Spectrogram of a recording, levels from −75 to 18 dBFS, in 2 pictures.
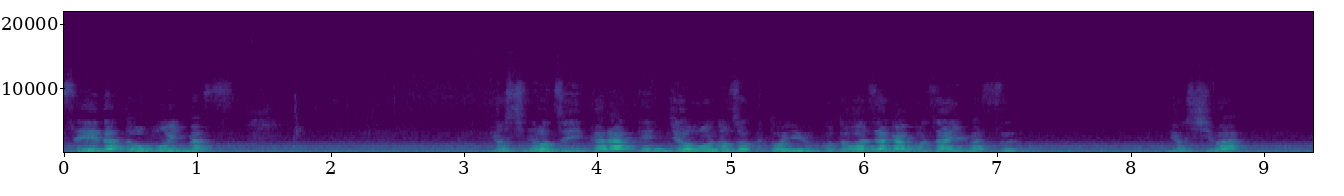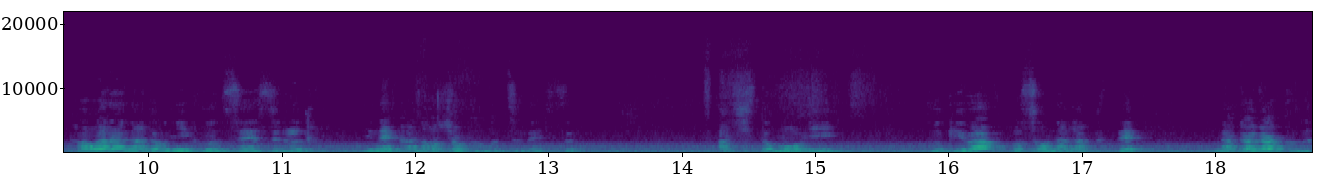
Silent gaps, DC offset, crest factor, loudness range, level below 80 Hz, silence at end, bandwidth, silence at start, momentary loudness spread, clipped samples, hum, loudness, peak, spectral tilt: none; under 0.1%; 22 dB; 8 LU; -58 dBFS; 0 s; over 20 kHz; 0 s; 18 LU; under 0.1%; none; -31 LUFS; -10 dBFS; -6 dB/octave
